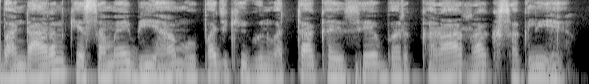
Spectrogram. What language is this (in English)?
Magahi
